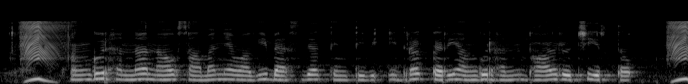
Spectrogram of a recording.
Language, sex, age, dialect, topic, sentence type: Kannada, female, 18-24, Northeastern, agriculture, statement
